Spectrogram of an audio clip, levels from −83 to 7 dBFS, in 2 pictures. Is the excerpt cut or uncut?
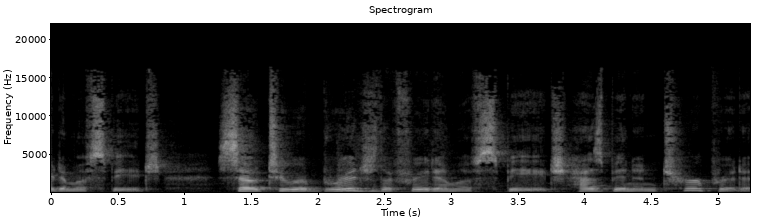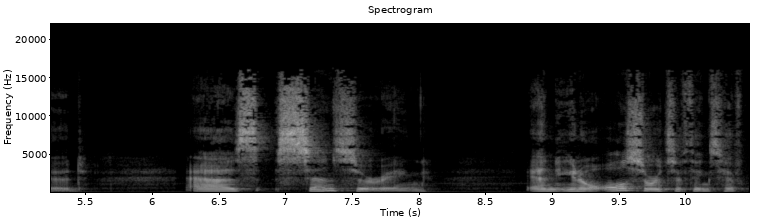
uncut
